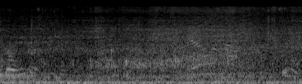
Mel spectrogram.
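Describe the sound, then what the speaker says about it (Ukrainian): Sea waves wash onto a beach in Mallorca in a steady, continuous broadband rush with wind, with no distinct breaking crests. Muffled voices sound faintly underneath. "О, а тут чути морем"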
